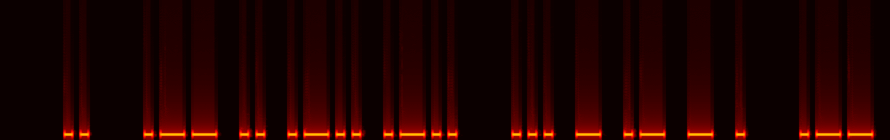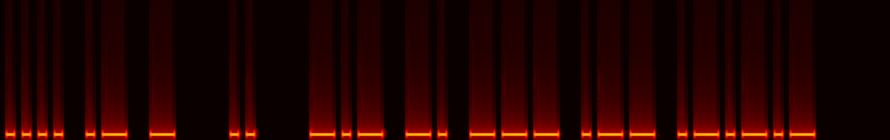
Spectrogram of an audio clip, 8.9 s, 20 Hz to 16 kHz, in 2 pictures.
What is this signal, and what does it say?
Morse code, heard as a keyed tone, about 32 wpm, 700 Hz. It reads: I WILL STATE WHAT I KNOW.
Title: Sentences from Top 1000 Words - Review Part 2 - 30wpm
